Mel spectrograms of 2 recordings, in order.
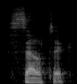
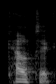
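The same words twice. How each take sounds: First: The word begins with a soft S sound. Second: The word begins with a hard K sound. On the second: "I would go with the K"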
